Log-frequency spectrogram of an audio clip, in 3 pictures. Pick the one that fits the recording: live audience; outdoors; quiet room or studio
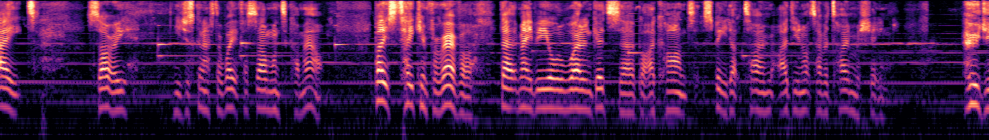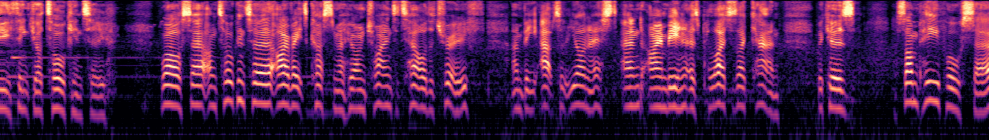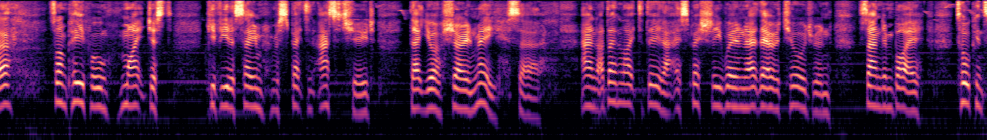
outdoors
